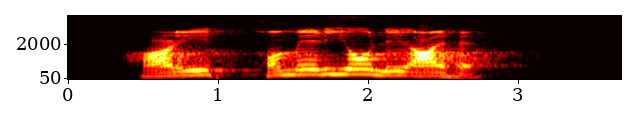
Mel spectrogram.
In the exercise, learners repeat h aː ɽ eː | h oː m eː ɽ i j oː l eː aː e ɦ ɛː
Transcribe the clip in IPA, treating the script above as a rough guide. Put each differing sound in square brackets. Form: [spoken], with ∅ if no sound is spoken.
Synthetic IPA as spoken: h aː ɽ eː | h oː m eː ɽ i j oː l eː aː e ɦ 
